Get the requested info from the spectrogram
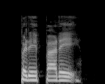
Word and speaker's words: preparé: Preparé.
